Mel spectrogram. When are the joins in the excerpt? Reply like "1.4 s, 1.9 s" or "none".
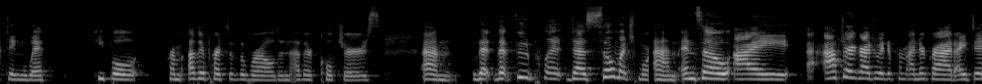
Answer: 6.5 s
